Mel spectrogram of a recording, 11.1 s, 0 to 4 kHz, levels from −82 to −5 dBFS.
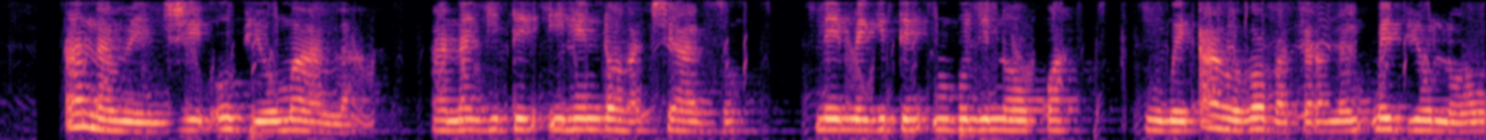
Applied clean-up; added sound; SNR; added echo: neural separator model SepFormer DNS4.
